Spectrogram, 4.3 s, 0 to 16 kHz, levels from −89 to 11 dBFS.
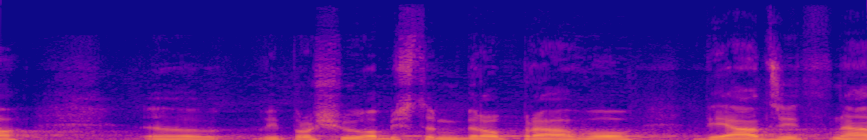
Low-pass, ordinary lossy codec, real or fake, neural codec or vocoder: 14.4 kHz; Opus, 32 kbps; real; none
